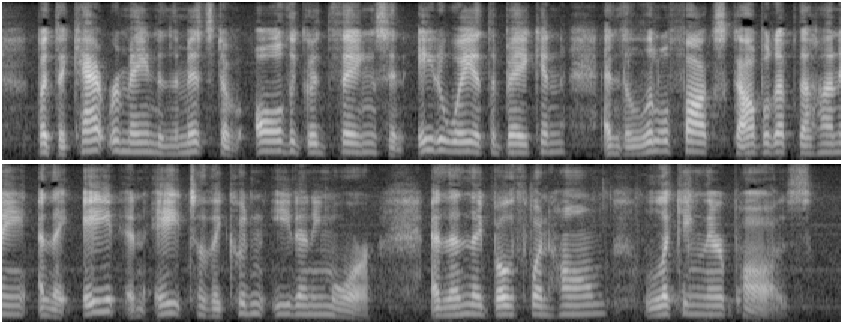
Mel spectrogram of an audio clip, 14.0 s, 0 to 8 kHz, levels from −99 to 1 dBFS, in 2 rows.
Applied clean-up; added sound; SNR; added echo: none; none; none; none.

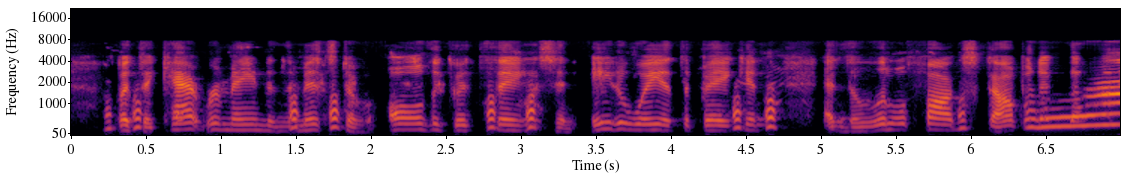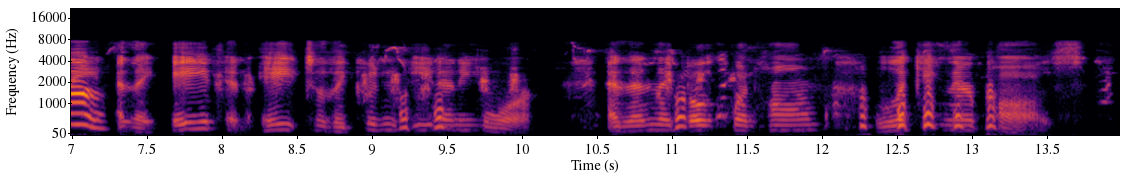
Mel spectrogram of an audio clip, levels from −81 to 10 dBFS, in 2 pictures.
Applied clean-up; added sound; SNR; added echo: neural mask model Resemble Enhance denoiser.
